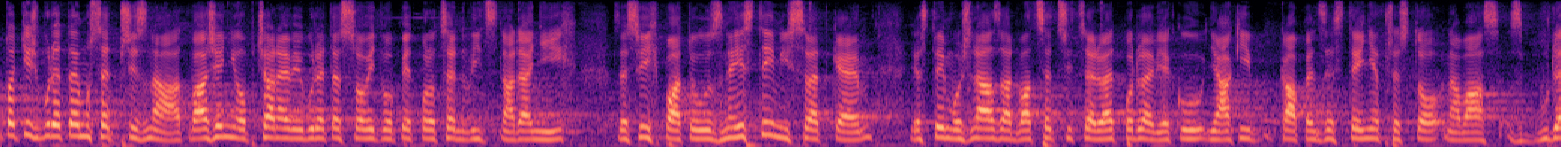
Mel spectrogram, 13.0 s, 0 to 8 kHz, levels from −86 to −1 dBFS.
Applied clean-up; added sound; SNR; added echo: none; none; none; none.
